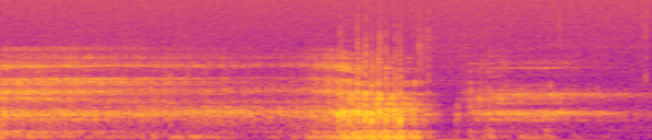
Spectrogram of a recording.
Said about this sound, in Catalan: Van recórrer tot el poble i quan van arribar van sentir un soroll molt fort, un soroll d'un rugit que s'assemblava al d'un drac.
